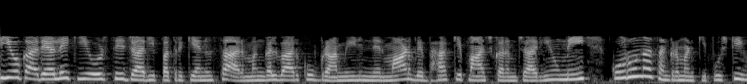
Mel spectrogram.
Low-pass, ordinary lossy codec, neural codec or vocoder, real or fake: 3.6 kHz; none; none; real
